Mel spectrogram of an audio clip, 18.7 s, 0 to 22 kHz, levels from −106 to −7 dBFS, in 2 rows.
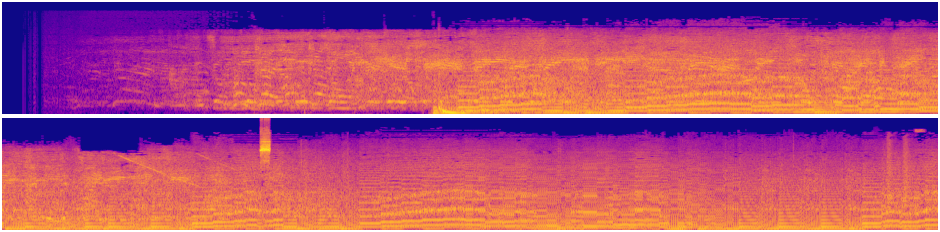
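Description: From 0.00 to 2.56 s the fade-in shows truncation distortion, worst until 2.03 s. A level stage keeping only about 9 bits without dither turns the quiet start gritty.

Frames out of order occur at 3.84, 5.84, 8.39, 9.98 and 11.78 s. Each stretch of about 0.4 s plays its two 185.8 ms halves swapped, which points to four-frame blocks. The result is a garbled flutter.

From 13.93 to 16.73 s the sound becomes a rigid, metallic buzz at 50 Hz. This is robotic sound from repeated short buffers, likely caused by a 20 ms buffer being replayed in place of roughly half the real audio.

The same frame-order swaps return at 16.01 s, inside the buzz, and at 18.15 s.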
